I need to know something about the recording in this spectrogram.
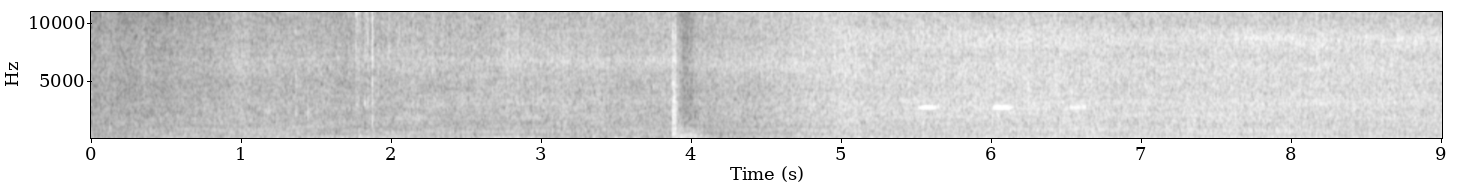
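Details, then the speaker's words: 2006 Infiniti G35 V6 idles with a constant raspy puffing that doesn't fade as the engine warms, indicating a large hole; exhaust leak at a cracked flex joint under the car, a common high-mileage failure point. "this never goes away so typically what that means is there's a pretty big hole somewhere"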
